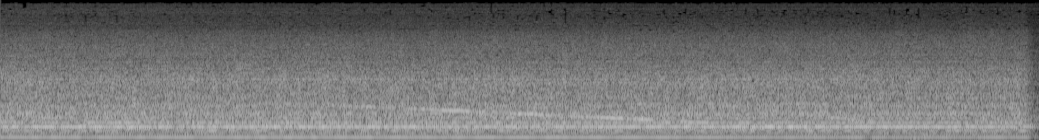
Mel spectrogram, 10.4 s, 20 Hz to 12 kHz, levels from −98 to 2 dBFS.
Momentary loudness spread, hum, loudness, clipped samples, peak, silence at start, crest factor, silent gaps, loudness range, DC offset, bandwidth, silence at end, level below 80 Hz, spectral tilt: 2 LU; 50 Hz at -35 dBFS; -27 LUFS; under 0.1%; -14 dBFS; 0 s; 14 dB; none; 1 LU; under 0.1%; 11.5 kHz; 0 s; -60 dBFS; -6 dB/octave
